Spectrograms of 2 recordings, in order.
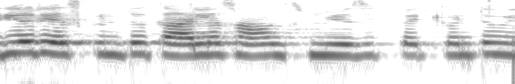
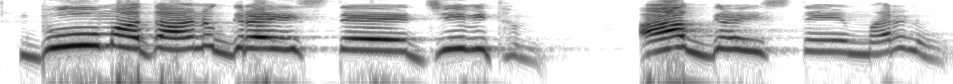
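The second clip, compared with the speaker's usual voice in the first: loud, slow, weighty declamation; Prakash Raj dialogue; 4 semitones higher, 17 dB louder, slower than usual. Acted. Child actor reciting the farmer line, loud and slow. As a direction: intone it like a solemn proverb. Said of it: "Prakash Raj గారిది dialogue".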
